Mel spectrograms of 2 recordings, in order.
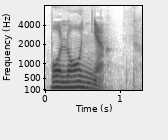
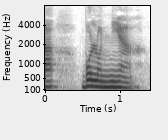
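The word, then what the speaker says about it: Bologna: เมือง โบโลนยะ โบโลนยะ เนาะ ห้าม อ่าน ออก เสียง โบลอก หน้า นะ ห้าม นะ อาจ จะ ได้ ยิน ว่า โบโลเนีย โบโลนเนีย เนาะ แบบ ไส้ กรอก อะไร แบบ นี้ เนาะ หรือ แฮม เนาะ แต่ ว่า จริง ๆ แล้ว เนาะ ชาว อิตาเลียน เรียก เมือง นี้ ว่า โบโลย โบโลน ซึ่ง ตัว เอิ่ม กับ N จะ ออก เสียง เยอะ เยอะ ที่ ใน ภาษา ไทย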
